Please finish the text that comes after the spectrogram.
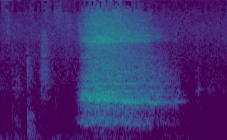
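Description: A single deep, audible breath during a gentle exercise routine, a short faint sound followed by a long, rushing exhale-like breath that swells and fades, close and alone without talking.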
